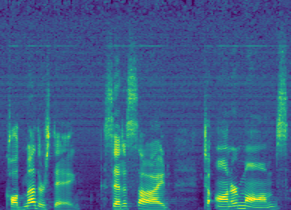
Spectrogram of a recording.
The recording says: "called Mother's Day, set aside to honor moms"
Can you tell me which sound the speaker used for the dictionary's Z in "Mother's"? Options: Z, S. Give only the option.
Z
